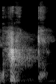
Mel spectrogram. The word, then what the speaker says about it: tack: Tack, as we say in Sweden. We say tack. Tack? How does that go? So tack is thank you. Oh, tack. That's nice. That's a one-syllable word.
